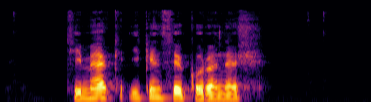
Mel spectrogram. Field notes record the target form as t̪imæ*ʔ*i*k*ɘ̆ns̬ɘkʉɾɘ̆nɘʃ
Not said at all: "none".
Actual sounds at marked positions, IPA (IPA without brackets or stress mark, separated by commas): k, k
